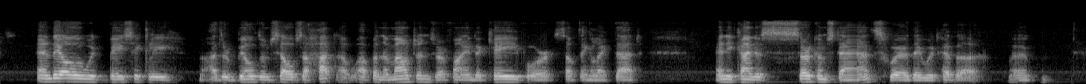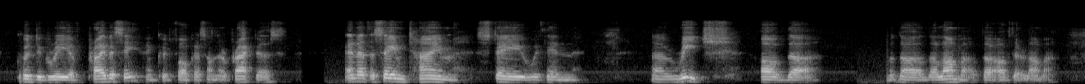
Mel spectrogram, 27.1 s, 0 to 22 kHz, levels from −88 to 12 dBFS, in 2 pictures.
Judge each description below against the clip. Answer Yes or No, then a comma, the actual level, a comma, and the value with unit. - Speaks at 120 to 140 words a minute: Yes, slow, 135 wpm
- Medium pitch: No, low, 130 Hz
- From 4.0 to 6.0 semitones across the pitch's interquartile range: Yes, average, 4.8 semitones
